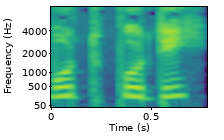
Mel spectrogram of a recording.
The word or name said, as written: mutputi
